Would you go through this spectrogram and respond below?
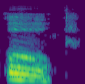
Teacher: O is a long mid-back vowel. The tongue is positioned in the middle of the mouth but further back and the lips are rounded. இது சொல்றப்போ கொஞ்சம் middle of the mouthல இருக்கு, கொஞ்சம் பின்பக்கமாவும் middle.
